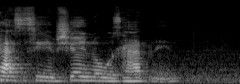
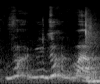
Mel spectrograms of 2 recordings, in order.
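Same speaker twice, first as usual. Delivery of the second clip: high incredulous; 11 semitones higher than usual. Retold or imitated. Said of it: "My cousin said".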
